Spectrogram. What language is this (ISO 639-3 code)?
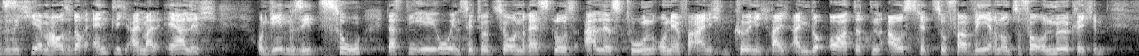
deu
